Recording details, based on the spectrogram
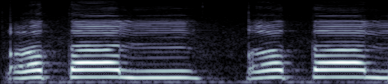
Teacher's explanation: lam ini menurut makhraj ada di alisan yaitu ujung tepi lidah kita ya menyentuh langit-langit yang depan ya. hampir menyentuh ya mengenai pangkal gigi seri. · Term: lam yang sukun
